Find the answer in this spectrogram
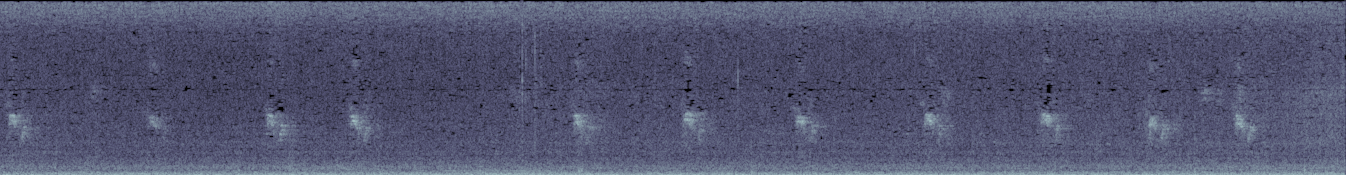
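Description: A small bird repeating a short, high, falling chirp about once a second, over a steady low background rumble.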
